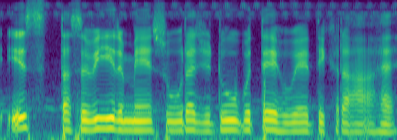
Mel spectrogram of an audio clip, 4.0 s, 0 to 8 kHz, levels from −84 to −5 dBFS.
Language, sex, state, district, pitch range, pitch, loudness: Hindi, male, Bihar, Bhagalpur, 135-155 Hz, 150 Hz, -16 LUFS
